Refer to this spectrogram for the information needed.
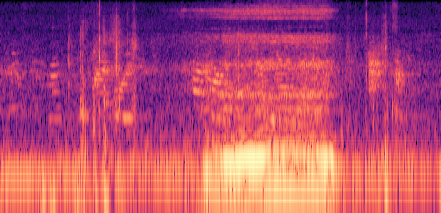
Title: Loud Snoring!!!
